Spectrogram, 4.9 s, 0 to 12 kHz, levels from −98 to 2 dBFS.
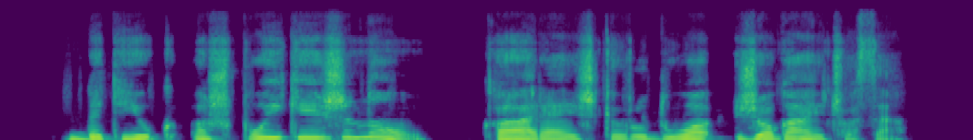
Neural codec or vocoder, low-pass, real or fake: none; 10.8 kHz; real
